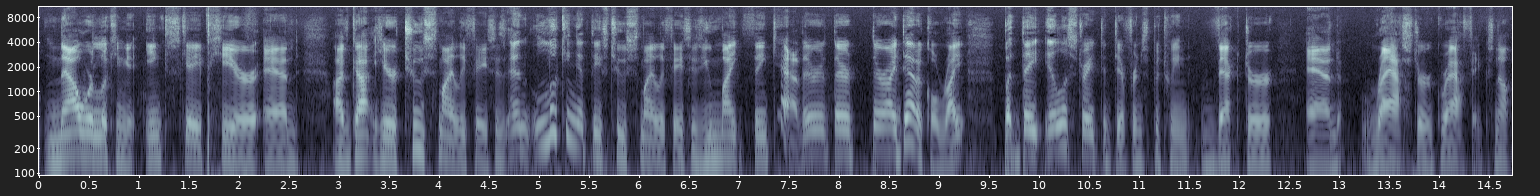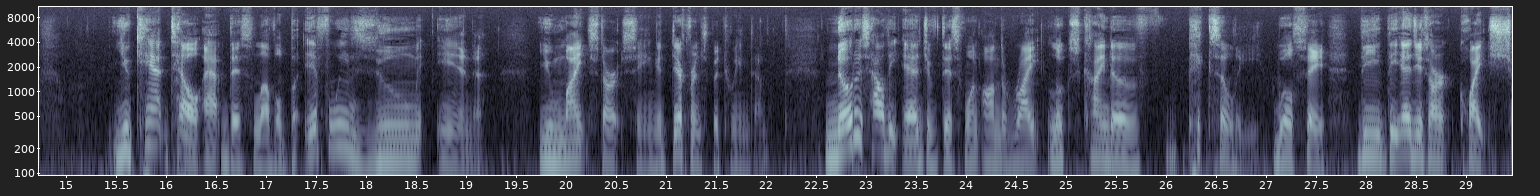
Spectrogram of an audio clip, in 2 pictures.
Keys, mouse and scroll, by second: 17.9 ctrl+scroll up 1, 18.5 ctrl+scroll up 1, 19.6 scroll down 1.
